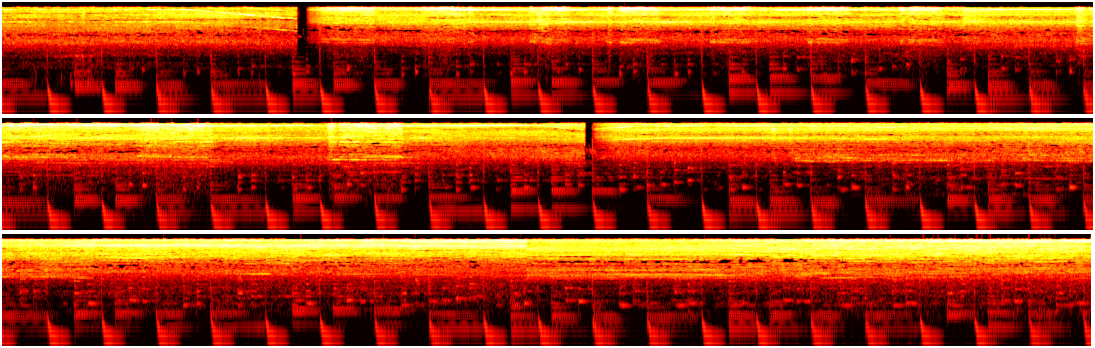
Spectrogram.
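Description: Background music with a steady beat, over an electric angle grinder cutting into a metal beer keg, its high grinding noise running beneath the music and breaking off abruptly twice.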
